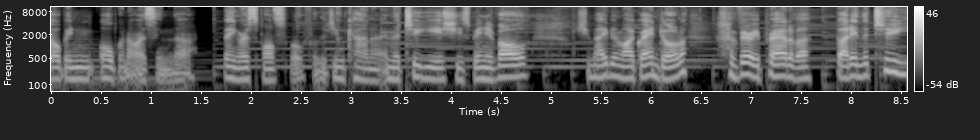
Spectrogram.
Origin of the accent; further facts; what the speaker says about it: Melbourne, Victoria, Australia; That's a question that everyone asks when they hear that I come from Melbourne.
